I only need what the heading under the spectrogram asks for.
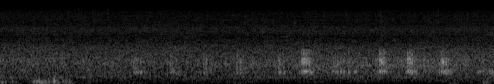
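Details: Voice only of Tago's brown frog: a run of brief low croaking notes, irregular and clustered toward the end, over a constant background hiss.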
